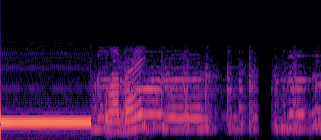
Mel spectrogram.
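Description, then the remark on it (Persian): A steady electronic telephone ringing tone sounds for about a second over a phone line as Radio Azadi's programme calls a household with New Year greetings, then cuts off as a voice comes on the line, filtered and thin like a call connecting. “خب کوشش میکنیم با منزل دیگر زنگ زنیم.”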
